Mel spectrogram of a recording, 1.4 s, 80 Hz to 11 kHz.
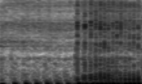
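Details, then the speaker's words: Royal Enfield Hunter 350: single thumps at idle, then a metallic tinny clatter on each exhaust pulse as revs rise; owner says the noise comes from the bend pipe, catalytic converter reportedly damaged, taken to the showroom under warranty. "ये देखो इसमें कुछ बजने की आवाज आती है जब यह चलती है"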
